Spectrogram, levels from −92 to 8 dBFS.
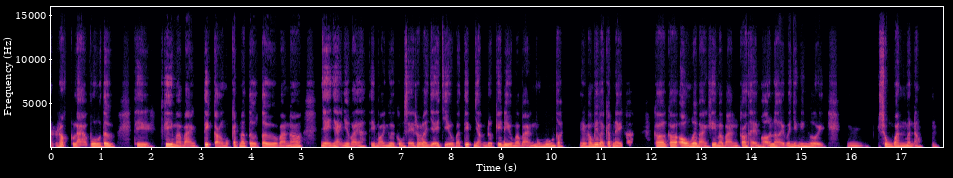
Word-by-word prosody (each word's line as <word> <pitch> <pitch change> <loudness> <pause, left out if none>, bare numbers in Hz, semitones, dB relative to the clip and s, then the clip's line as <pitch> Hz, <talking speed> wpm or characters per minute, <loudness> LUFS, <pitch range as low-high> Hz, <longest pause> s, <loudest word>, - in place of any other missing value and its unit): rất 170 - -2
là 85 -3 -1
vô 110 0 +4
tư. 105 -2 +5 0.4
Thì 95 -2 0 0.3
khi 125 -1 +8
mà 105 -5 -1
bạn 85 +2 -4 0.2
tiếp 165 +1 +7
cận 90 - 0
một 85 -1 -8
cách 145 +2 -1
nó 155 0 +3
từ 95 -1 +1
từ 95 -1 +3
và 90 -1 -3
nó 135 +9 -2 0.4
nhẹ 90 -2 +1
nhàng 95 -3 -3
như 115 +2 0
vậy 85 -2 -4
á, 120 +3 -5
thì 105 - -2
mọi 95 0 -4
người 100 -2 0
cũng 100 +3 -3
sẽ - - -2
rất 160 - -1
là 145 - +2
dễ 95 +4 0
chịu 95 -4 -1
và 90 -1 -5
tiếp 170 +2 +4
nhận 100 -2 -3
được 95 0 -2
cái 135 - +4
điều 105 -7 +3
mà 90 -1 -3
bạn 85 +6 -5
mong 115 +1 -3
muốn 135 +8 +1
thôi. 140 -3 -1 0.3
Ừm, 115 0 -3
hông 125 +3 +1
biết 170 -1 +5
là - - +3
cách - - -1
này 95 -3 -1
có - - -9 0.5
có 140 +1 +4
có 145 0 +4
ổn 95 +6 +6
với 160 - +7
bạn 95 -10 -3
khi 115 -1 +3
mà 95 -3 0
bạn 80 +3 -4
có 125 +6 +1
thể - - -2
mở 110 +3 -2
lời 95 -8 -1
với 110 +3 -3
những 110 0 -2
cái 140 - -2
người, 100 -9 -1 0.5
ừm, 100 -1 -7 0.3
xung 115 -2 0
quanh 110 -2 +1
mình 95 -3 -1
hông? 100 +1 -7 0.2
Ừm. 105 0 -13
105 Hz, 240 wpm, -23 LUFS, 95-120 Hz, 0.5 s, khi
